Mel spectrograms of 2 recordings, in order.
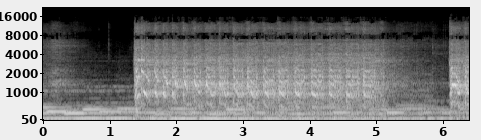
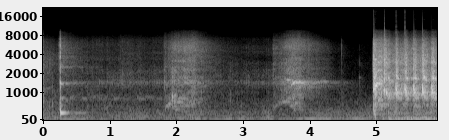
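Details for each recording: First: Yamaha R1 parked two years, first crank on a fresh battery: the starter spins fast, then drags and slows with an uneven whirring grind; the owner suspects the starter rusted and stuck inside from sitting. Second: Yamaha R1 parked two years, starter motor seized with rust, after the starter was serviced: a click, then about a second of quick, even, strong cranking pulses near seven a second; the starter spins the engine briskly, no problem.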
